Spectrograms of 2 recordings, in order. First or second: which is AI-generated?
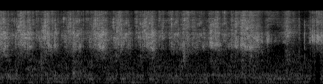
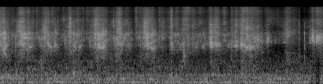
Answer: second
